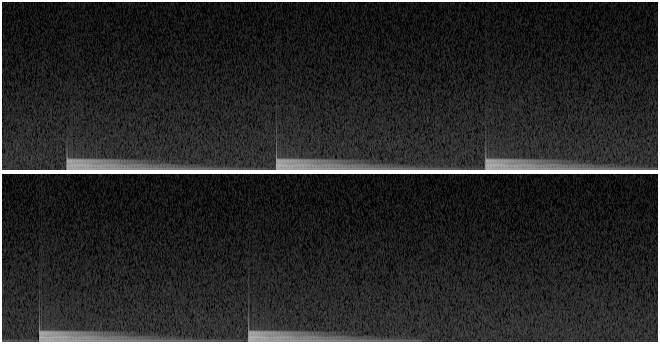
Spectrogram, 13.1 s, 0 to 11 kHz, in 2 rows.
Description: Clock strike, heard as a bell. 5. Five o'clock.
